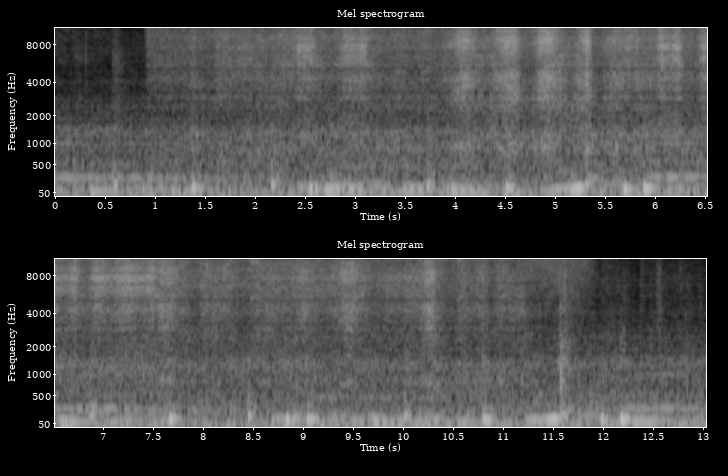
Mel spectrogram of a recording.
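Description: An airbrush hisses in steady bursts of spray.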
